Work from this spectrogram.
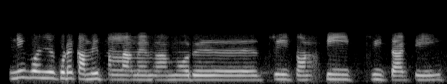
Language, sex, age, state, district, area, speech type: Tamil, female, 18-30, Tamil Nadu, Vellore, urban, conversation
